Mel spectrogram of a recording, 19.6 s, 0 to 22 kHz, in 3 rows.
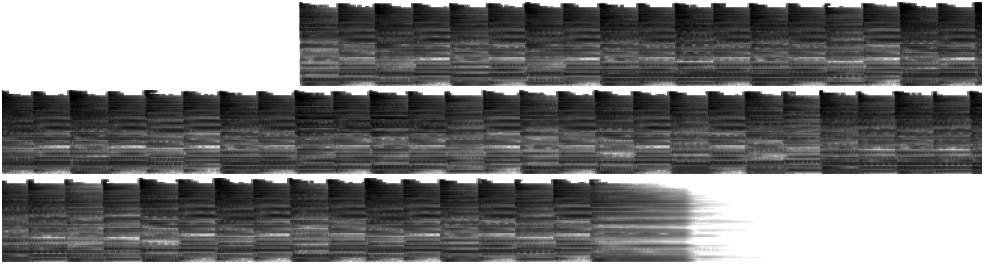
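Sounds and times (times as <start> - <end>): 
harpsichord arrangement: 2.0 - 17.6.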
